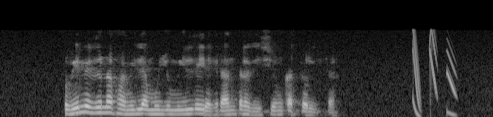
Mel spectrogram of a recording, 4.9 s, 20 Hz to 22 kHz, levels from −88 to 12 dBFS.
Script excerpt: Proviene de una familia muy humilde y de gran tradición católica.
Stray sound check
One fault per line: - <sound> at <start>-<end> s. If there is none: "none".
- chirp at 4.1-4.6 s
